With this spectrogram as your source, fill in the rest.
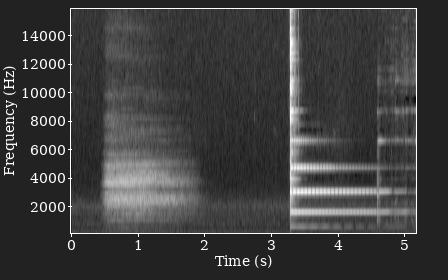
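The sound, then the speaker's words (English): A single long, deep breath, drawn in and let out as a slow, breathy rush, followed after a pause by a bright chime that rings out and fades gradually. “Take a deep breath in and let that go.”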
